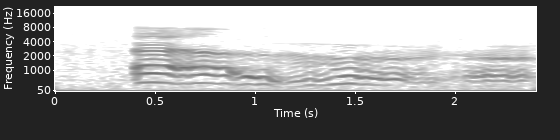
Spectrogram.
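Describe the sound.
A baby boy fusses with a few soft, whiny cries whose pitch wavers and bends up and down, followed by a quieter whimper.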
